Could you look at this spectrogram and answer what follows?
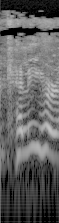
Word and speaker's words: Kelliher: So we're here in Ross Castle in County Kerry in Killarney with the legend Seán Kelliher. Or Kelliher, as you pronounce it in Kerry.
